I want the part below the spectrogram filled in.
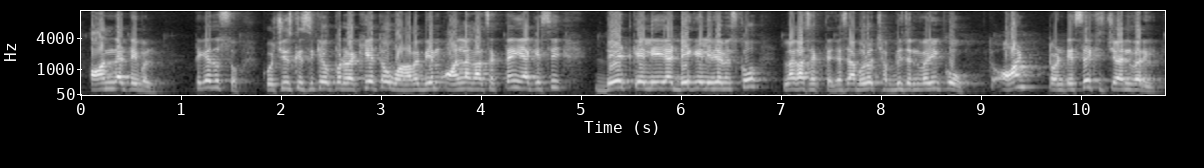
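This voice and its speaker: A young man with a high voice gives an English grammar lesson. He talks to his viewers as friends and keeps checking in with them. He slows down and says each English example with care. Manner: addresses viewers as friends, repeats "theek hai" often. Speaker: English teacher. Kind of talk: spoken grammar lesson in Hindi.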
